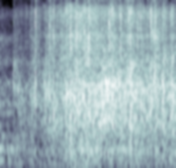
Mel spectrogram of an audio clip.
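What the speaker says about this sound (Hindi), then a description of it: "एक बार सभी जोरदार तालियां बजाकर" Crowd at a BJP party workers' meeting breaks into applause, rising quickly from a soft start to steady, dense clapping that carries to the end.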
